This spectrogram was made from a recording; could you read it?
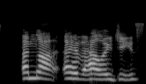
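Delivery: ordinary talk, nothing marked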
